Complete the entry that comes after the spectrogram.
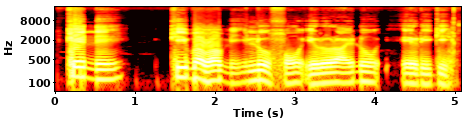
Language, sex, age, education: Yoruba, male, 15-29, tertiary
